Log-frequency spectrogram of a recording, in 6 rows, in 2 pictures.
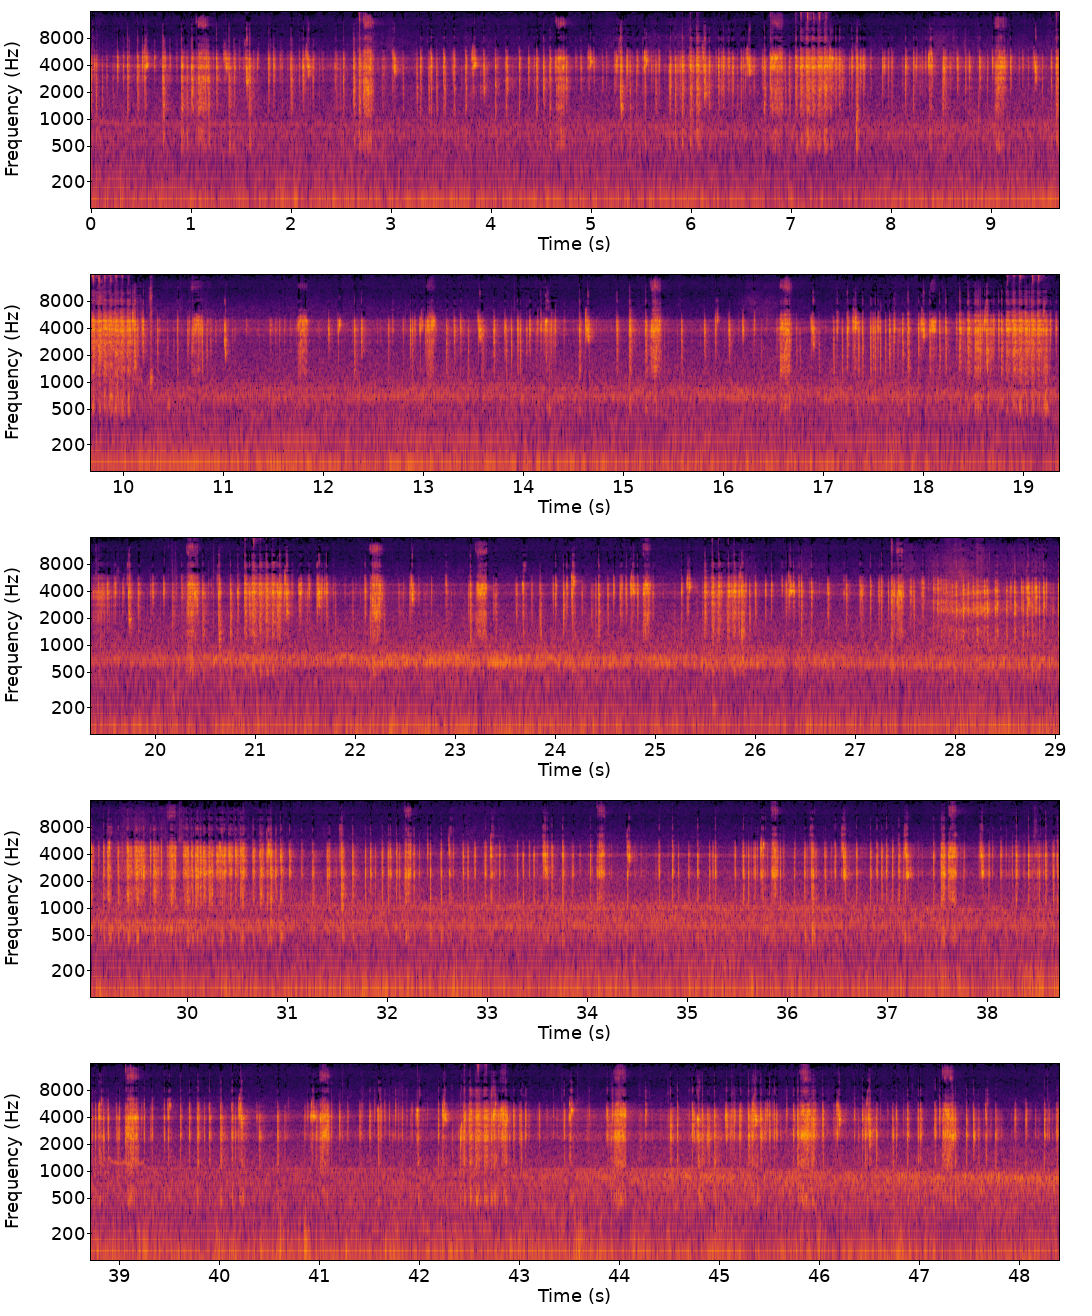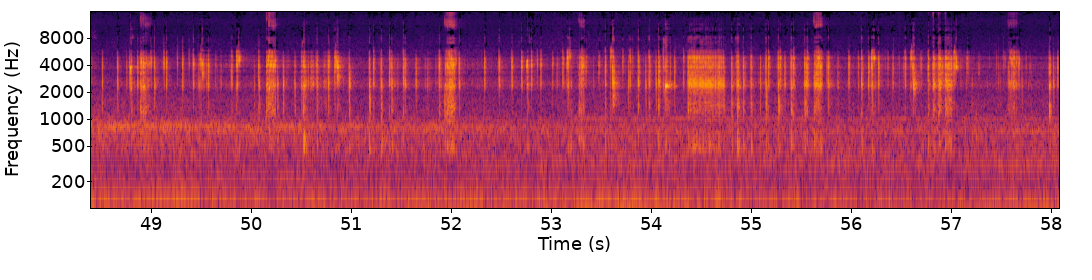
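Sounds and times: bat detector dry clicks: 0.0s - 58.0s
steady hiss: 0.0s - 58.0s.

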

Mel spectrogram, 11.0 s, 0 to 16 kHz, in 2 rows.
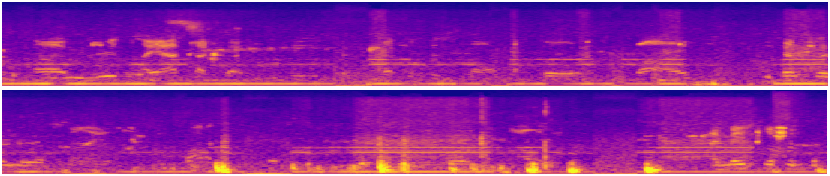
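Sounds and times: faint garbled lecture voice: 0.0s - 9.4s, 10.2s - 11.0s
low hum: 0.0s - 11.0s.

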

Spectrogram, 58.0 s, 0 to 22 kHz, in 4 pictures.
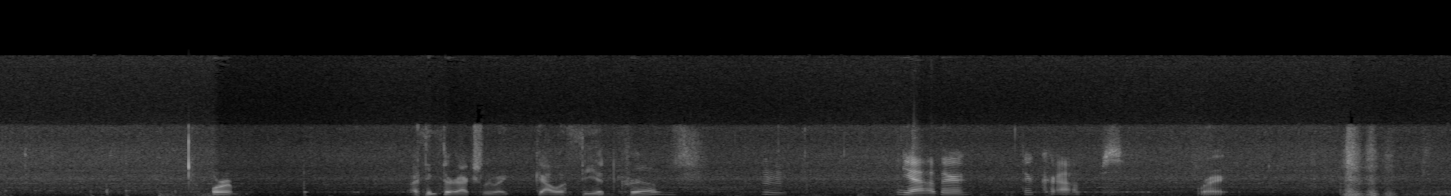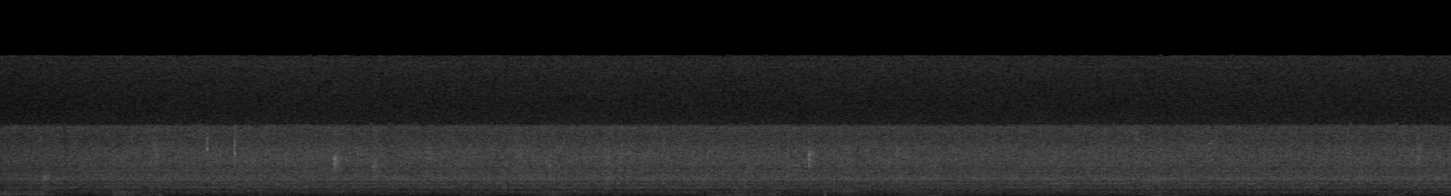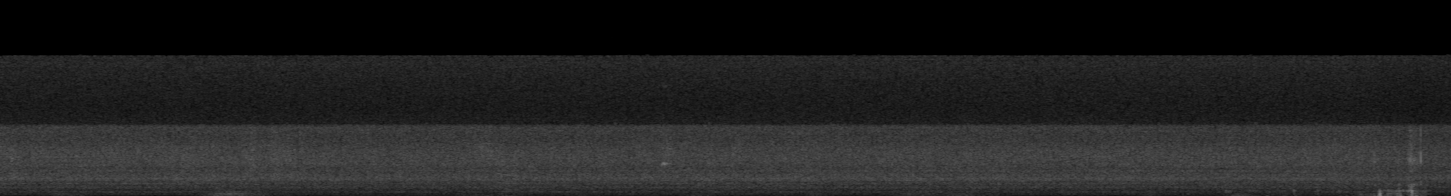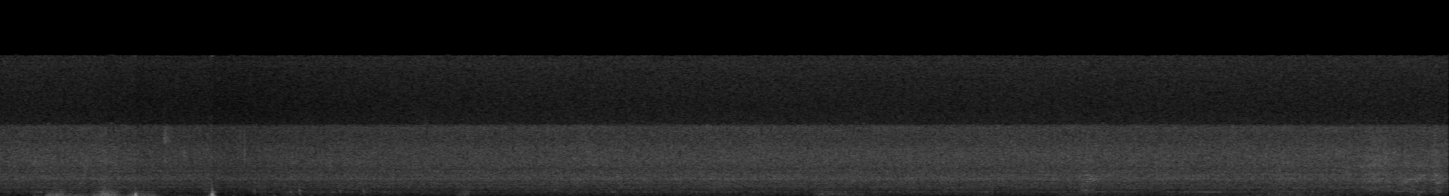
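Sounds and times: faint steady tones: 0.0s - 13.4s, 14.3s - 58.0s
hiss and hum of audio feed: 0.0s - 58.0s.

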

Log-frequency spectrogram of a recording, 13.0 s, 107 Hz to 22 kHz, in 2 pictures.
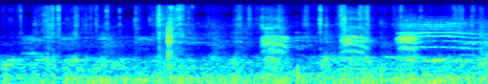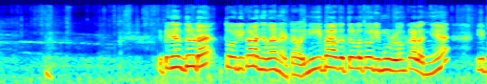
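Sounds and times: crows cawing faintly: 0.2s - 9.2s, 10.2s - 12.8s.

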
